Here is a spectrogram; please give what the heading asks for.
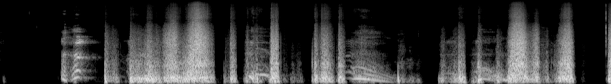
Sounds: Throat clearing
